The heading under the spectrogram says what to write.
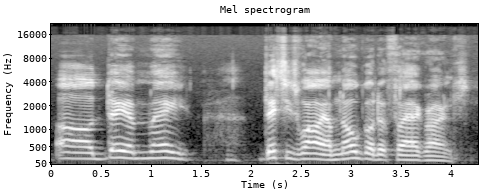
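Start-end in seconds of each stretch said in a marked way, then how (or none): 0.1-1.4 slow rueful sigh-words; amused dismay. Real, not acted. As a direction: drag it out ruefully. Amused despair.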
